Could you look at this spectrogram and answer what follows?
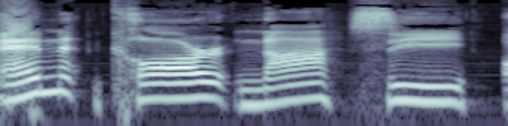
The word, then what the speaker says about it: Encarnacion: I said Encarnacion. Is that not how you say it? – Encarnacion. – Encarnacion.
